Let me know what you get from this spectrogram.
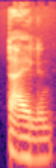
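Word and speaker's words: ptyalin: और उस एंजाइम का नाम क्या है, एंजाइम का नाम है टाइलिन। इसमें पी साइलेंट रहता है।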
